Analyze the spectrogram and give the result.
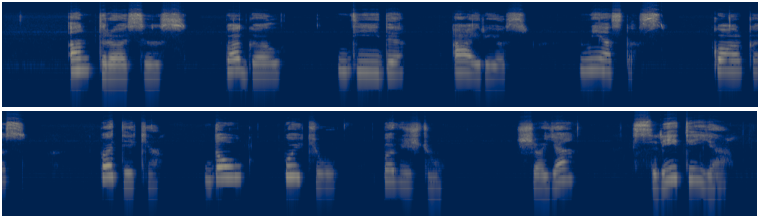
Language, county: Lithuanian, Klaipėda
